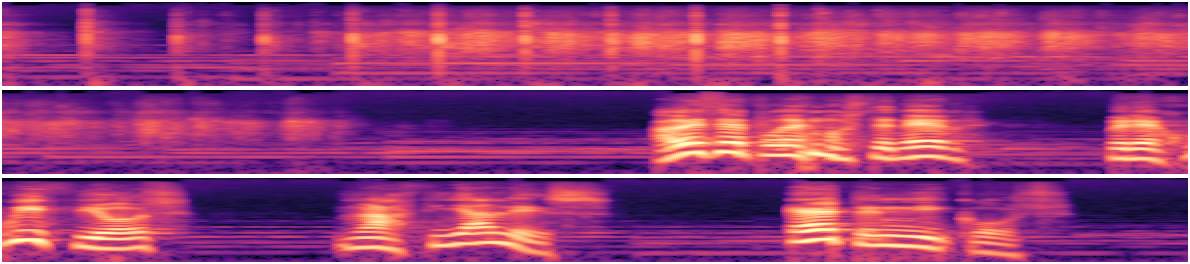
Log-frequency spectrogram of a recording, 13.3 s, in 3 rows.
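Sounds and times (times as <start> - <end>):
audience applause: 0.0 - 5.8
speech: 6.9 - 9.6, 10.2 - 11.2, 11.8 - 12.9.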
